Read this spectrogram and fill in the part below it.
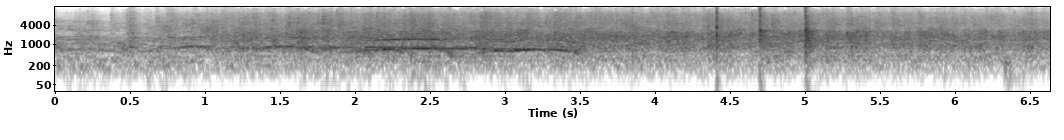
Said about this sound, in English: Everybody applause.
